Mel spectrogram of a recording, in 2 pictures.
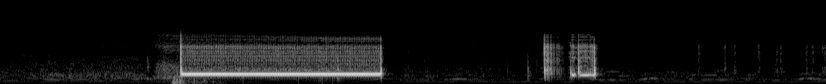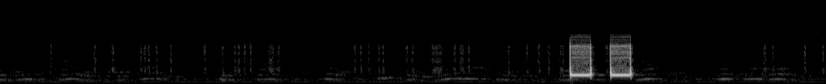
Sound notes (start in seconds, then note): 1.8 phone rings; 13.9 hold beep beeps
